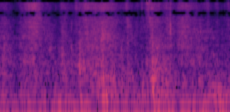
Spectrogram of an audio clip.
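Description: Fabric rustling and a few light knocks as a large hiking backpack's top lid and straps are handled.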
